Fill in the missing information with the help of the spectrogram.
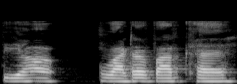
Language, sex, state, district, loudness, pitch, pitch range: Hindi, male, Bihar, Muzaffarpur, -16 LUFS, 150 Hz, 145-150 Hz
